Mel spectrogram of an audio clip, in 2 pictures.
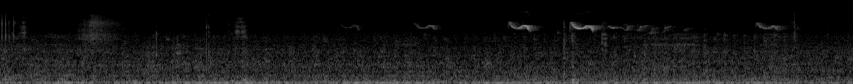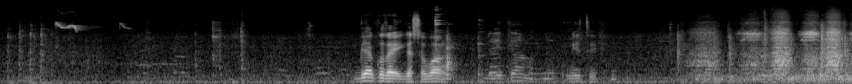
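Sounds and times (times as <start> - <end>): small bird chirping: 3.4 - 7.0, 7.6 - 8.0, 9.0 - 10.0.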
